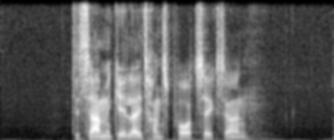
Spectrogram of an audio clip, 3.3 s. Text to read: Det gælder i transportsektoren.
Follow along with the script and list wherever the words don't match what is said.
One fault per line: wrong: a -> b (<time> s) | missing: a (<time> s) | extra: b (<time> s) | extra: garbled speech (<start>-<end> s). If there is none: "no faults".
extra: samme (0.8 s)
